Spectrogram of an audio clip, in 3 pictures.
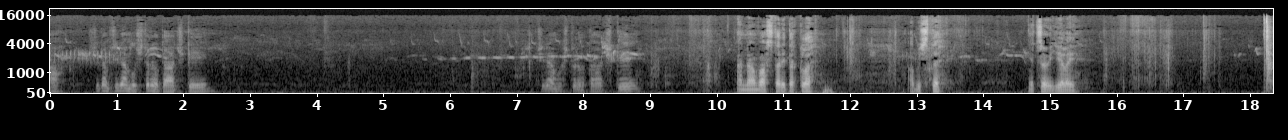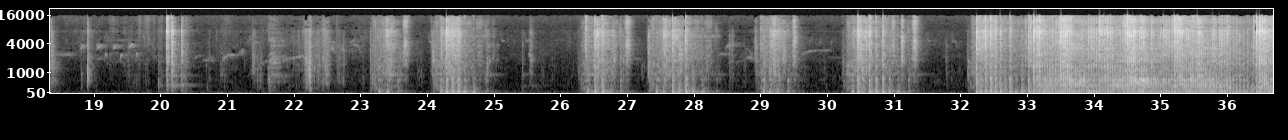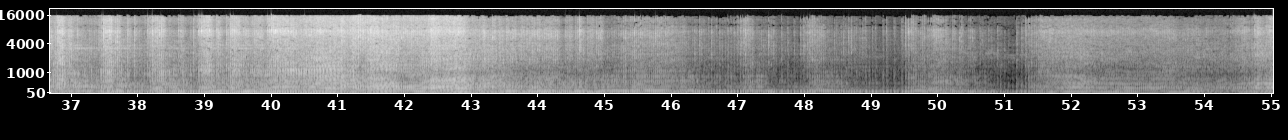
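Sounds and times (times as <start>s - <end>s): pit bike engine starting and running: 22.5s - 31.5s, 32.1s - 55.0s.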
